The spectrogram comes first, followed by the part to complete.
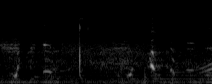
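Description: A putter striking a golf ball once, a single light click about a second in, against faint distant voices.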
